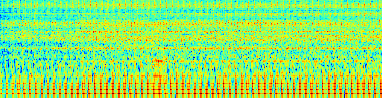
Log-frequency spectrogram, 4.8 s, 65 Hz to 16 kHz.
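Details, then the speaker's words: Rouser 220 single-cylinder motorcycle that would not start; with the battery disconnected to test charging, idle is raised but runs rough and low, slow uneven thumping around three and a half beats per second, sagging and nearly stalling without dying. "good tunay pa ay tunay pa taasan pa bro naghihingalo Hindi naman siya namatay mga bro kaso naghihingalo"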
